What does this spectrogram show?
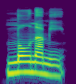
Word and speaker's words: mon ami: Because spoken French hates those clunky vowel crashes, we just borrow the masculine mon simply to create an elegant, smooth liaison, mon ami.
